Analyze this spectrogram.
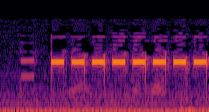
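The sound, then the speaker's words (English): A rapid series of about eight telephone keypad dialing tones, evenly spaced short beeps, clear over a faint background hiss, preceded by a softer brief tone, as someone dials their beeper number on a telephone. “I'm going to call my beeper number and see just how long this takes.”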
